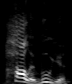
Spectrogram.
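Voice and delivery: ordinary delivery

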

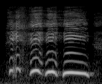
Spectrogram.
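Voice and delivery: high teasing little laugh; cheeky high giggle. A narrator's reading. Gingerbread cowboy laughing at the rancher, high giggle. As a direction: giggle up high like a naughty cookie. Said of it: "se rió y dijo".

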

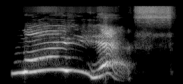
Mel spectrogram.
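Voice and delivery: high, lilting "why", then settle; obliging Puss. Acted. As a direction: answer the king like a flattering cat. Puss answers the king.

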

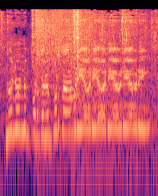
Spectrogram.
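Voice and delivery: very high, frantic repeated cries; panicked shouting. Real, not acted. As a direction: beg the door open in sheer panic. Desperate escape through a door. (gritos de pánico, muy agudos y desesperados)

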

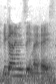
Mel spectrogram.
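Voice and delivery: ordinary delivery

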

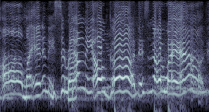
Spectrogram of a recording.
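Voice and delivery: high, melodramatic mock wail; hammed-up whinge, dragging out the despair; David. Warrior king whinging to God in the Psalms, melodramatic. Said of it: "David is having the biggest whinge".

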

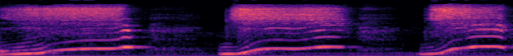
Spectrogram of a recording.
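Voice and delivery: buzzing drill imitation, rising high; drill noise. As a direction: buzz like a power drill.

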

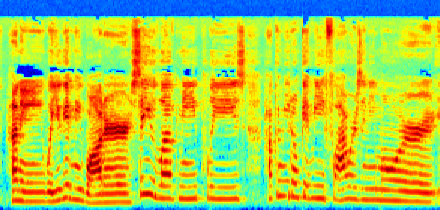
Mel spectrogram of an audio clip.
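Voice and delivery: put-on high, pleading, needy girlfriend voice; whiny ex-girlfriend. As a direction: beg for attention like a clingy ex. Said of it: "that's kind of the whiny ex-girlfriend there".

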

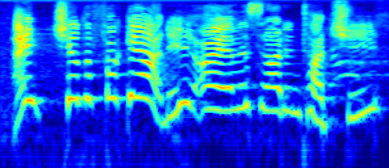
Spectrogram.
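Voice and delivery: very high, shrill-pitched shouting; startled yell. Real, not acted. Player yelling at a monster that grabbed him, high alarmed shout.

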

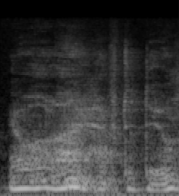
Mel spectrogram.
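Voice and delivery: usual speaking voice

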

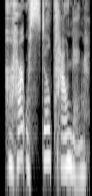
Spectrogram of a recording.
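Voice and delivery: ordinary delivery, nothing marked

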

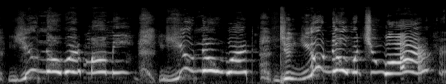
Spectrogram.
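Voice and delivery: put-on high, loud, hurt little-boy voice; squeaky toddler winding up an insult; upset toddler. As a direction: act a furious three-year-old. Toddler angrily insulting mom.

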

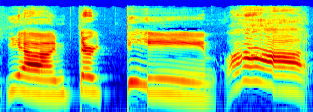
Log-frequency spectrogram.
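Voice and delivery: high, slow, excited squeal; mock excited kid. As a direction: cheer like a kid who just turned thirteen. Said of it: "I'm like".

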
